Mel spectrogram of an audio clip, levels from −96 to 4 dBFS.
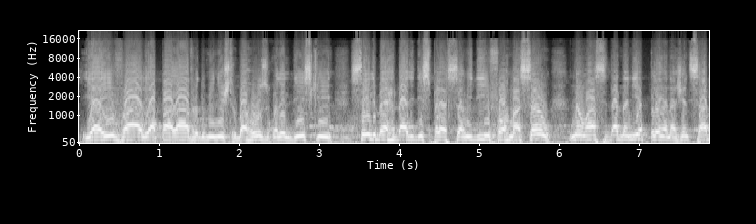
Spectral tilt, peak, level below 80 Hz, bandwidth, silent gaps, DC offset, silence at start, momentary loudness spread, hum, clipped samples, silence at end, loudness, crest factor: -4.5 dB/octave; 0 dBFS; -22 dBFS; 19.5 kHz; none; under 0.1%; 0 s; 3 LU; none; 10%; 0 s; -4 LUFS; 4 dB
